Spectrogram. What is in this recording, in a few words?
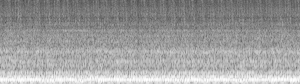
vehicle zodiac idle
